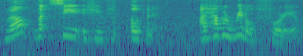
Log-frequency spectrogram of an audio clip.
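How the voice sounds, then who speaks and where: A menacing old hag, acted out by a woman for a tabletop fantasy game. She taunts theatrically, with lively swings of pitch. The recording is noisy and rumbles underneath. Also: moderate pace. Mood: taunting. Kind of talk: tabletop game role-play.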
